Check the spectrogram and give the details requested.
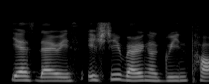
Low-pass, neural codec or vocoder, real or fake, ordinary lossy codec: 7.2 kHz; none; real; none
